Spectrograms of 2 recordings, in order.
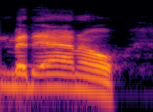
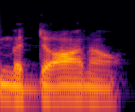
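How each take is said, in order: First: The name is said the usual, familiar way. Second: The name is said to sound like 'Madonna'. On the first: The speaker calls it wrong. "We've been saying [name] for thirty years" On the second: The speaker calls it right. "It's actually [name]"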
